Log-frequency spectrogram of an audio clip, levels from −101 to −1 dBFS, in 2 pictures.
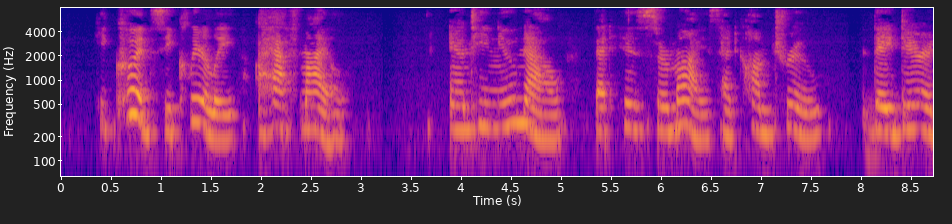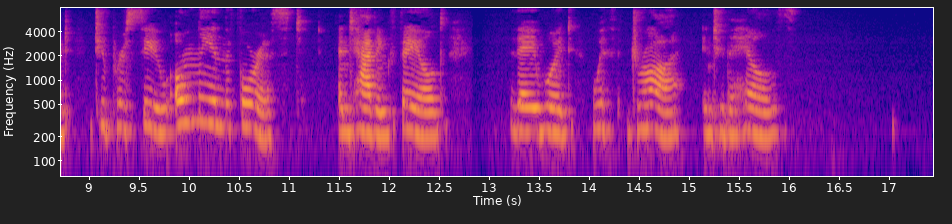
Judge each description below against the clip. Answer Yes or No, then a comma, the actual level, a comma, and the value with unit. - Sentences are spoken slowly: Yes, slow, 115 wpm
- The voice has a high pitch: Yes, high, 230 Hz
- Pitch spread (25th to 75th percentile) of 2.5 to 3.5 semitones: Yes, average, 2.9 semitones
